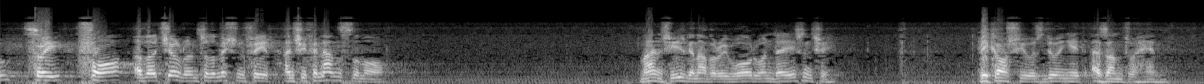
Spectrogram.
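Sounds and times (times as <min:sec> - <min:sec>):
faint low hum: 0:00.0 - 0:12.0
recording hiss: 0:00.0 - 0:12.0.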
